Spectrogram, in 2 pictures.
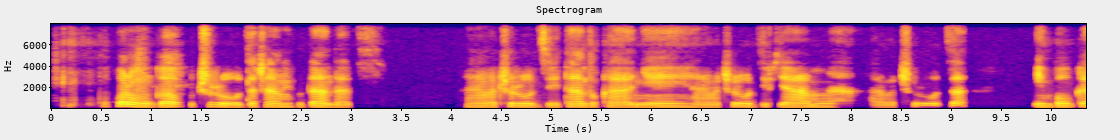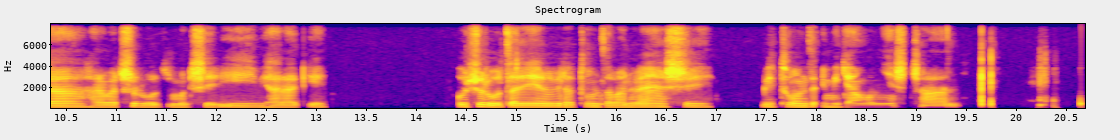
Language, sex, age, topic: Rundi, female, 25-35, agriculture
